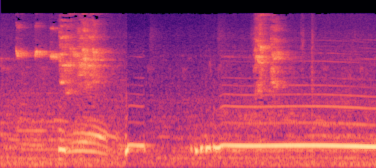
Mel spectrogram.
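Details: Captive Barbary dove known on Java as puter pelung: a few short rising coos, then a stuttering build-up into one long, steady, clear coo held nearly two seconds, with brief higher chirps behind.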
